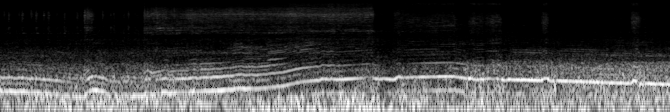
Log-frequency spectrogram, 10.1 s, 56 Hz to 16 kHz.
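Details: 2001 Yamaha Banshee 350 two-stroke cruising on a POV ride with early shifts, after new clamps fixed an exhaust leak. Crisp wail rises and falls cleanly with each rev and shift, no ticking or puffing; sealed, normal exhaust.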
